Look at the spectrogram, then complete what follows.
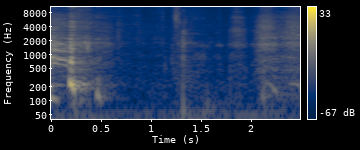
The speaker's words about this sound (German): ja, Gesundheit da drüben. Gesundheit.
